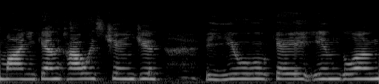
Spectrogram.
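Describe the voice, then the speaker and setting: A high-pitched woman's voice with a non-native accent. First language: not English. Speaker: tailor and sewing teacher. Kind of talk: tutorial. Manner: halting broken English.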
